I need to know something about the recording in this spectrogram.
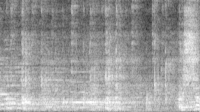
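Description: Upbeat accompaniment music with a run of tap-dance taps over it, the taps coming in quick rhythmic strokes.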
